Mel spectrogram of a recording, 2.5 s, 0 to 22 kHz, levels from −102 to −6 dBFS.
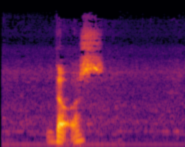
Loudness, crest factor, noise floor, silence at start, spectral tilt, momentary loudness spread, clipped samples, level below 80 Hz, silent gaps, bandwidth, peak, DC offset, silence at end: -23 LUFS; 24 dB; -56 dBFS; 0.65 s; -3 dB/octave; 7 LU; under 0.1%; -62 dBFS; none; 15.5 kHz; -4 dBFS; under 0.1%; 1.1 s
